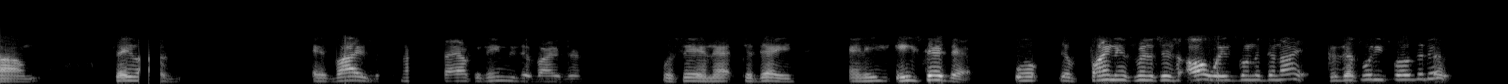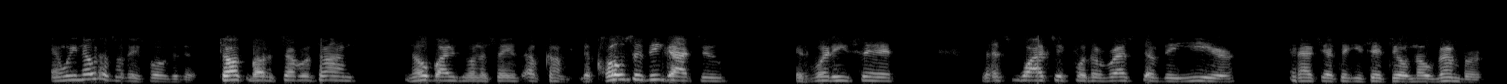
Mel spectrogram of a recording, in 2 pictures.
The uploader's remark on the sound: TNTSuperfantastic Conference Call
